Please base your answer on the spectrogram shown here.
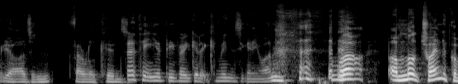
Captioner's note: laughs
